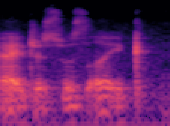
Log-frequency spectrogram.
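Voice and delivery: low, breaking off into a whisper; fading whisper. Real, not acted. Remembering that night, fading to a whisper. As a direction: let the words trail to nothing. Trailing off emotionally.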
